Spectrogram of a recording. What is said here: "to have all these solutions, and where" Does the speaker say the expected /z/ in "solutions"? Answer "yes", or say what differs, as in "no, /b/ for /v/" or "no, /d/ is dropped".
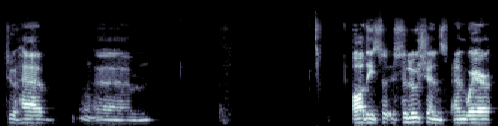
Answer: yes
